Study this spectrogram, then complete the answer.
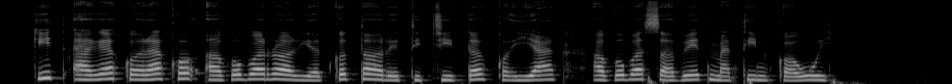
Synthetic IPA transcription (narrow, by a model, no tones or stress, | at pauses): kit̪aɡakɔɾakʰoaɡobɔɾɔɾjɔt̪kɔt̪ɔɾet̪it͡ʃit̪ɔkɔjak | aɡobɔsɔbet̪mat̪ʰinkɔuj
